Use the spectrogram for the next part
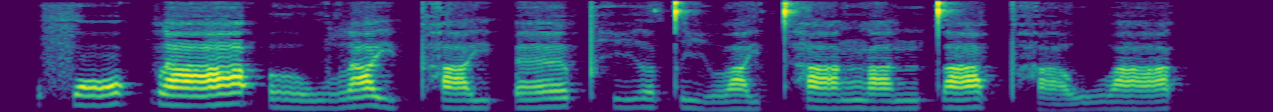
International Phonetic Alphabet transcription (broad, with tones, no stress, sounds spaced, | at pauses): f ɔː˧˥ k̚ l aː˧˥ ʔ ɤː˩ w l a˥˨ j pʰ a˧ j ʔ ɛː˧˥ pʰ i˧ ə̯ t̪ i˧˩ ʋ a˧˩ j t̪ʰ a˧ ŋ a˧ n t̪ a˧˥ pʰ a˩˧ w ʋ a˧˥ k̚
